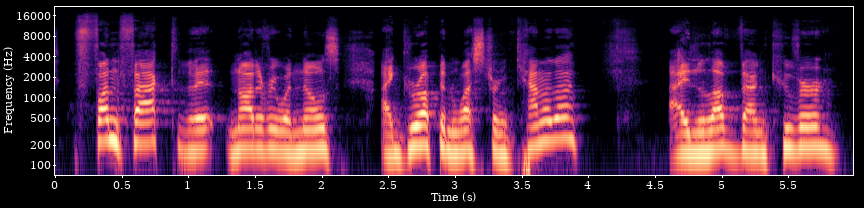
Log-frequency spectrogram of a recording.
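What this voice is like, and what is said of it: Noticeable non-Italian accent. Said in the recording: “I can sense the accent. It's not Italian, but definitely there's one there.”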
